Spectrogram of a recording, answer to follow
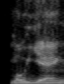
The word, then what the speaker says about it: Mojang: the devs of Minecraft, or Mojang is supposed to be pronounced, I think. Yeah, it is.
